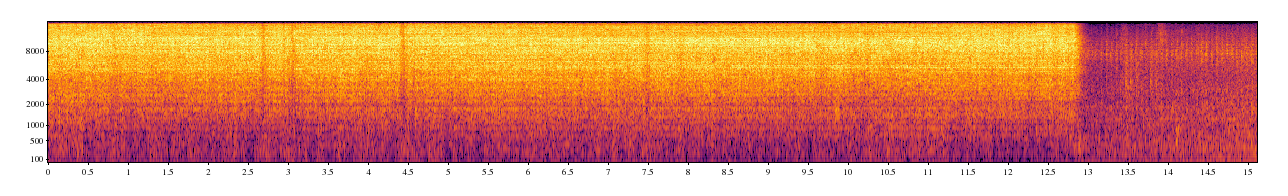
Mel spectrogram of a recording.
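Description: Electric arc welding on steel: the arc hisses steadily for about thirteen seconds, then stops suddenly near the end, leaving only a low hum.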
